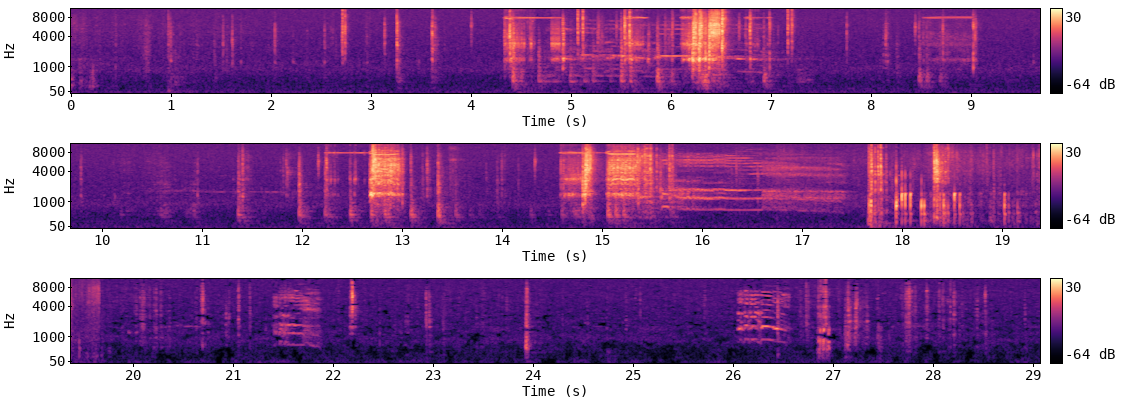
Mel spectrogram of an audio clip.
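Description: Hand work on a residential breaker panel: scattered clicks, taps and metallic clatter of breakers, wires and tools, busiest in the first two-thirds. Birds call in the background, more clearly in the quieter last third.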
